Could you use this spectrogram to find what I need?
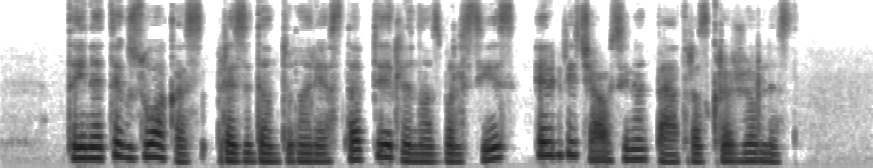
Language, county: Lithuanian, Kaunas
